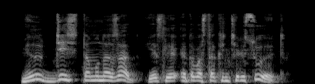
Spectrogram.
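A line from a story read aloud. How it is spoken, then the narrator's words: Offended reply. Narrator (Russian): отвечал слуга обиженным тоном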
